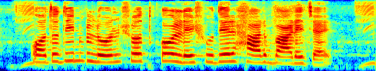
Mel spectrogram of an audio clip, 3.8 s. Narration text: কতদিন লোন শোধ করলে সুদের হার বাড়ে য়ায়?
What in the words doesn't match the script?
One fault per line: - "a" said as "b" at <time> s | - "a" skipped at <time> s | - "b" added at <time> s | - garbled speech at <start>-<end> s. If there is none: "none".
none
